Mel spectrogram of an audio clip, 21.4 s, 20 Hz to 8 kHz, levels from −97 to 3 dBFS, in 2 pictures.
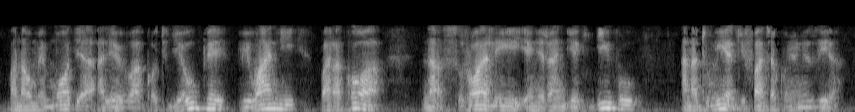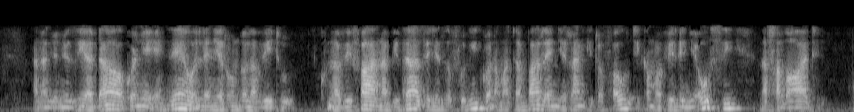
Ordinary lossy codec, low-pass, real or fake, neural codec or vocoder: AAC, 16 kbps; 7.2 kHz; fake; codec, 16 kHz, 4.8 kbps, FACodec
